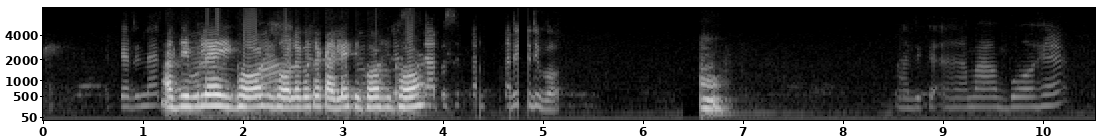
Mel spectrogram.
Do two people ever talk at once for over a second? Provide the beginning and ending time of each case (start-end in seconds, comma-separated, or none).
1.2-3.3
